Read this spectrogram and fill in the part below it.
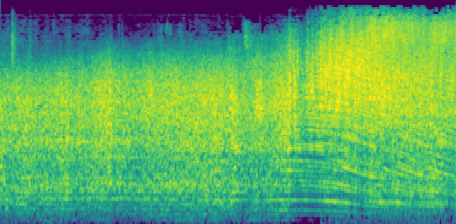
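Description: Race car engines roar loudly as a pack of cars speeds past.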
